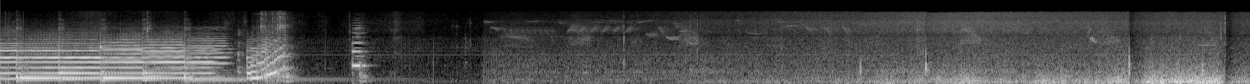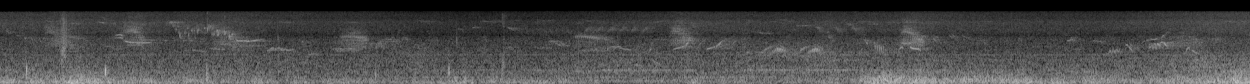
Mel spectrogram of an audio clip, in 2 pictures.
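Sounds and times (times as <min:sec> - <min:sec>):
small birds chirping: 0:04.8 - 0:08.7, 0:12.6 - 0:22.2
wind rumbling on microphone: 0:06.9 - 0:25.0.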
